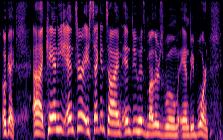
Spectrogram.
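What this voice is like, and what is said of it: Hoarse, strained, fading voice. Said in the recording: “I told you I'm losing my voice.”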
